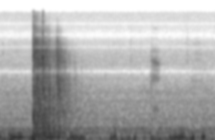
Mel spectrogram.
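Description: A single sharp shotgun blast at a trap shooting competition on a Paralyzed Veterans of America circuit in Nevada, loud and close with a short echoing tail over a steady outdoor rumble.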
